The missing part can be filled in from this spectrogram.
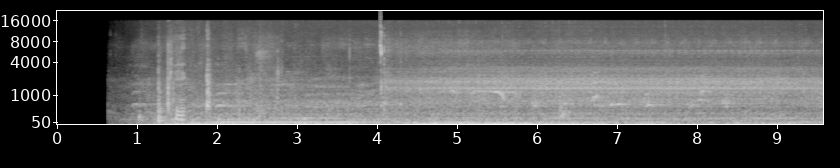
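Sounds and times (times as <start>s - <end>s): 
faint outdoor ambience at a soccer field in Tijuana: 0.6s - 9.5s
speech: 1.5s - 1.8s
motor of an old 16mm analog film camera whirring: 4.0s - 9.5s.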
